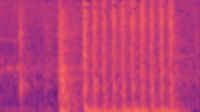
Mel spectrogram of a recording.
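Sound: video game gunfire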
